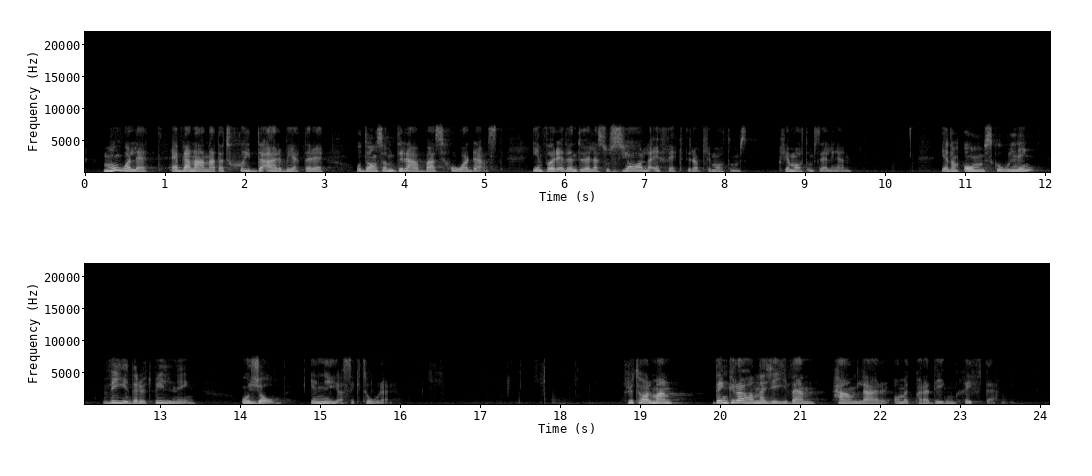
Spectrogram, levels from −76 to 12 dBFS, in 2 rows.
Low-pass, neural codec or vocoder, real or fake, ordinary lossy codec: 7.2 kHz; none; real; Opus, 32 kbps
